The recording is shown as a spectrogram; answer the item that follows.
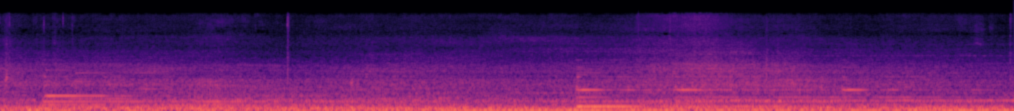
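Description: Steady low rumble of a car driving along a city street, recorded from the moving vehicle, with music playing over it: held notes that change pitch every second or so.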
